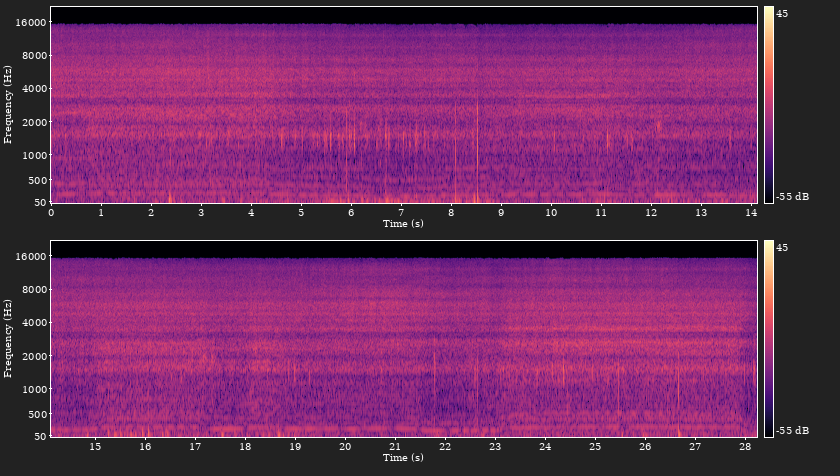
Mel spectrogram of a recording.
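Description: Motorboat engine running at towing speed. Its pitch sags and climbs several times as the revs change, over a steady rush of wind and churning wake water, with occasional sharp thumps.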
